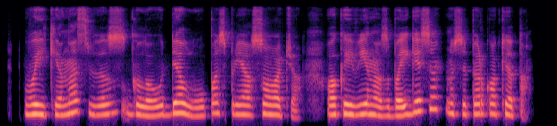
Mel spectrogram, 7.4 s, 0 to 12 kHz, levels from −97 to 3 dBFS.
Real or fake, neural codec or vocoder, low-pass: real; none; 9.9 kHz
